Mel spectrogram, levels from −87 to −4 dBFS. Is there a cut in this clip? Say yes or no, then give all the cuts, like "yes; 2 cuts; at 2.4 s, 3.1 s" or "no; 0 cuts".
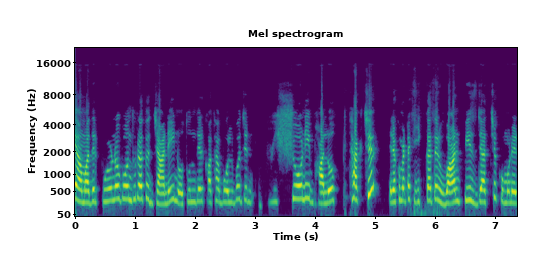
yes; 1 cut; at 4.5 s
